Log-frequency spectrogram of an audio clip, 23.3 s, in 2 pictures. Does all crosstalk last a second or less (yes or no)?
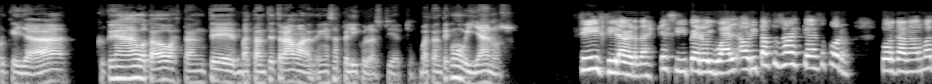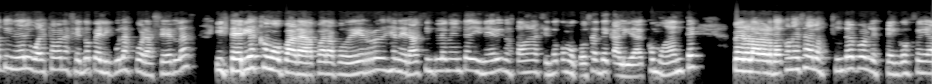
yes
